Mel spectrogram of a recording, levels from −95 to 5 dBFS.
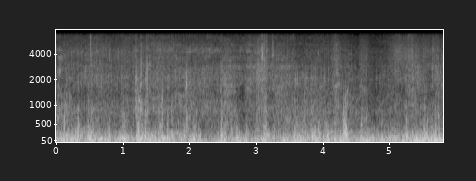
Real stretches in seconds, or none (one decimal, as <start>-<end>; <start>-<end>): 1.1-4.0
